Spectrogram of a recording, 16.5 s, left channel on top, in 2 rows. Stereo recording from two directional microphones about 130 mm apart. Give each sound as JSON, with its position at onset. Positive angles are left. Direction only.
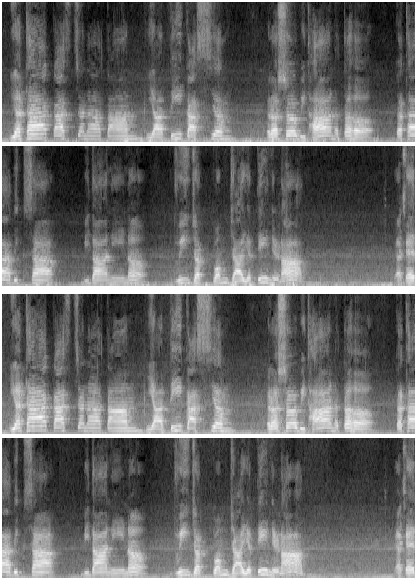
{"t": 0.2, "sound": "speech", "side_deg": -20}
{"t": 3.3, "sound": "a sound", "side_deg": -35}
{"t": 4.2, "sound": "speech", "side_deg": -25}
{"t": 7.9, "sound": "speech", "side_deg": -35}
{"t": 9.9, "sound": "speech", "side_deg": -30}
{"t": 11.7, "sound": "speech", "side_deg": -30}
{"t": 16.1, "sound": "speech", "side_deg": -25}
